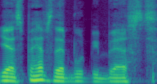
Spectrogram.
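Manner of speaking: reluctant, defeated, resigned tone. Player in character answering another's suggestion, resigned. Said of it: "a little kind of like resigned nod".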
